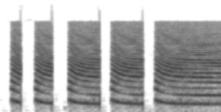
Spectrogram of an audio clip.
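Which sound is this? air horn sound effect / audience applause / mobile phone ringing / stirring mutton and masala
air horn sound effect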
